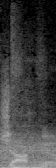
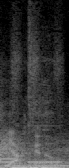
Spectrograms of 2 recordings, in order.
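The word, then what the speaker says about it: Jaco: I'm going to leave you here with something from Yako Gardner, which is, I'm pretty sure you say his name, not Jocko, I believe it's Yako.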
